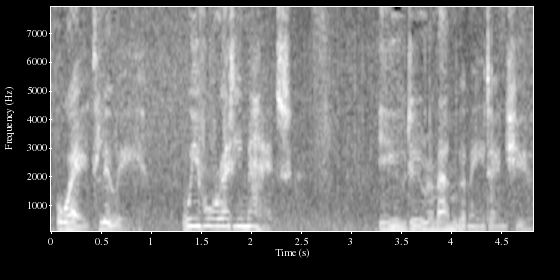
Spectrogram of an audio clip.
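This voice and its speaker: A woman's voice: very animated, a little slow. A woman playing a poised, flirtatious and enigmatic duchess in a video game, refined and teasing. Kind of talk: video game cutscene acting. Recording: constant rumble behind the voice.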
